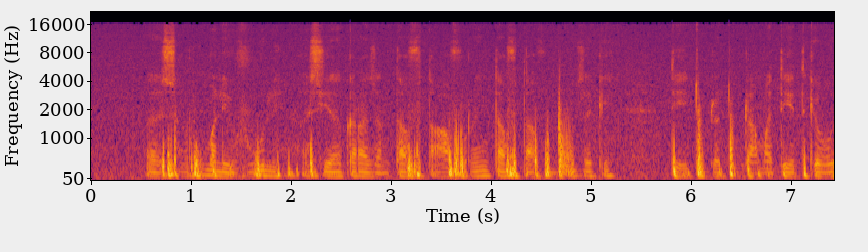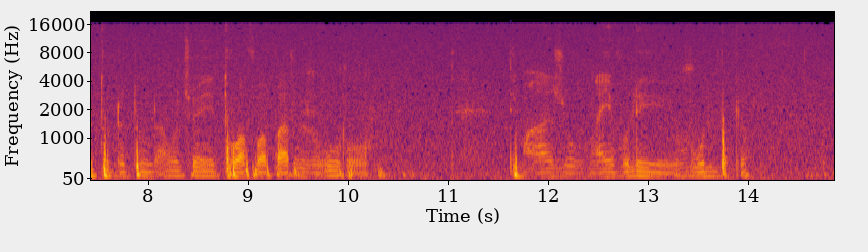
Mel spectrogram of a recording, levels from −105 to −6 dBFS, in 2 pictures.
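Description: No technical faults can be heard in this speech recording. The room noise sits in the background about 15 dB below the speech, which is part of the recorded space rather than a fault.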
